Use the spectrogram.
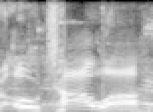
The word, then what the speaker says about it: Ottawa: pure butter from downtown Oh tawa that's how the locals say Ottawa and nor do I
